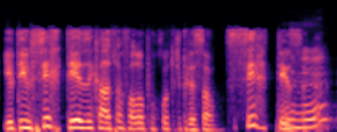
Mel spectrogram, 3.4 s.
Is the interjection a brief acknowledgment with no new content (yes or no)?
no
